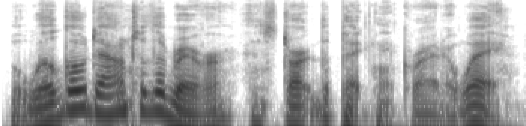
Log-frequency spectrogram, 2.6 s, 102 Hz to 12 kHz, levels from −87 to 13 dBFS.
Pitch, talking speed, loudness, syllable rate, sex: 120 Hz, 295 wpm, -19 LUFS, 6.8 syllables/s, male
